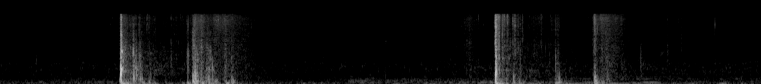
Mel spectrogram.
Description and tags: Chopping Wood 01
Chopping up some logs of hardwood with a heavy splitting ax.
